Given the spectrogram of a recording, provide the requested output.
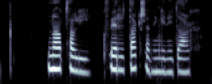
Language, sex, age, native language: Icelandic, female, 12, Icelandic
